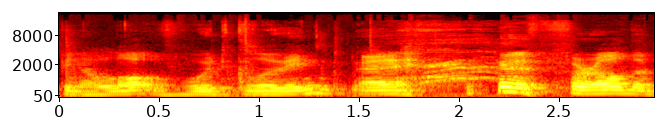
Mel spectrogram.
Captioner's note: laughs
